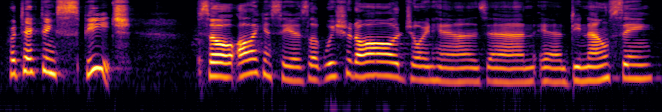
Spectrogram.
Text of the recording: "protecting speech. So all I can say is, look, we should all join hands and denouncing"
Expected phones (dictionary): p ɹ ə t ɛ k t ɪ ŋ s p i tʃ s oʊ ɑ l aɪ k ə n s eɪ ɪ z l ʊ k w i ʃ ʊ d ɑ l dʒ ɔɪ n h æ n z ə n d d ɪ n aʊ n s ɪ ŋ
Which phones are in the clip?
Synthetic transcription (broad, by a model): p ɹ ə t ɛ k t ɪ ŋ s p i tʃ s oʊ ɑ l aɪ k ə n s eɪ ɪ z l ʊ k w i ʃ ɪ d ɑ l dʒ ɔɪ n h æ n z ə n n d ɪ n aʊ n s ɪ ŋ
